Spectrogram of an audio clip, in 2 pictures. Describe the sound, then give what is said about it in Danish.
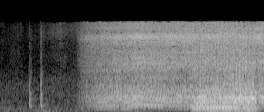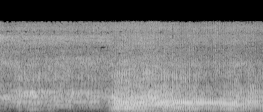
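Two quick clicks, then a power saw starts cutting through wooden pallet boards for a chair seat with a loud, steady, rasping buzz for about six seconds. Its pitch shifts slightly as the blade works. No one speaks. “Mit sæde, det har et helt bræt foran, og så skal jeg have skåret dem bag det fjerde bræt her, så passer det til den stol, vi skal lave.”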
